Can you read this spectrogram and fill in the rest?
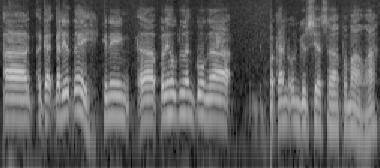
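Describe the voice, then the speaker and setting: An actor playing a concerned, puzzled office boss in a radio drama, speaking conversationally with a Cebuano Filipino accent and some English. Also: male voice, a little high, moderate pace, a little mellow, no echo, close to an everyday voice. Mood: polite, casual. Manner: earnest, conversational, code-switches into English.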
